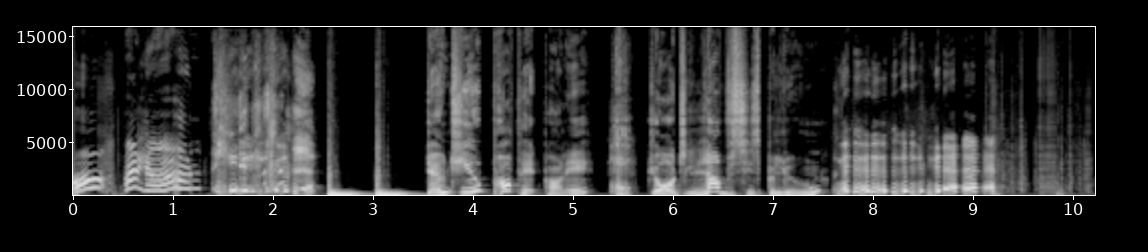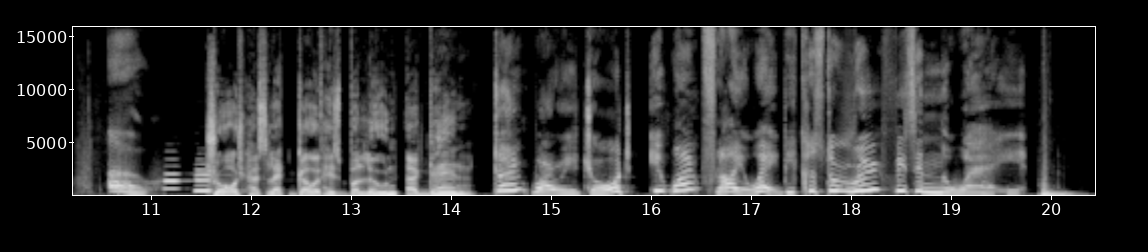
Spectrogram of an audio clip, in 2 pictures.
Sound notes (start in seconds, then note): 1.3 both giggle; 5.4 snorts; 7.6 laughs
